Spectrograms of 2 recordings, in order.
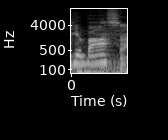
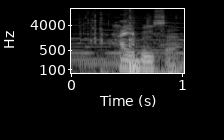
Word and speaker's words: Hayabusa: Oh, I spelled it wrong. Okay. It's Rio. No, it's Ryu. Okay. Ryu Hayabusa. I'm gonna say Hayabusa. I don't know. I think it'll be Ryu Hayabusa because he's starred in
